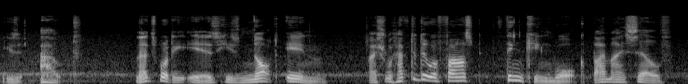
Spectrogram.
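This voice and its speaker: A man's voice: on the low side, sing-song, unhurried, slight background noise. A British man playing a simple, good-natured, musing toy bear in a dramatized children's audiobook, with a bumbling, singsong manner.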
